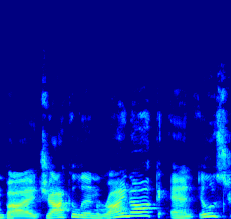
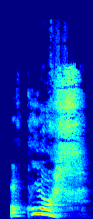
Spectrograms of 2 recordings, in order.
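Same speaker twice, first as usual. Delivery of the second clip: giggling; 12 dB louder than usual. Acted. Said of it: "he giggled".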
